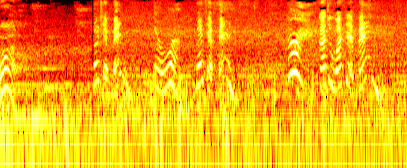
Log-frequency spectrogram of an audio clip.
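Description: A toddler's short, high-pitched squeals and vocal sounds, each rising and falling in pitch, over background music.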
